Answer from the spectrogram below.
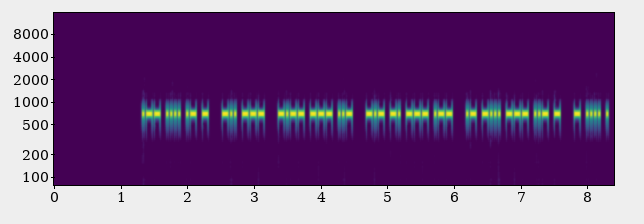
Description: Morse code, heard as a keyed tone, about 40 wpm, 700 Hz. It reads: WHAT DO YOU KNOW ABOUT THE
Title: Sentences from Top 1000 Words - Review Part 3 - 40wpm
